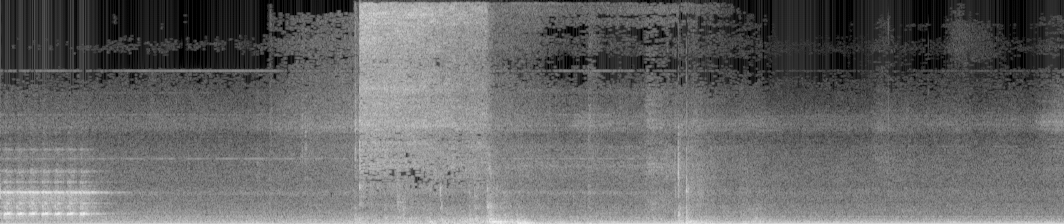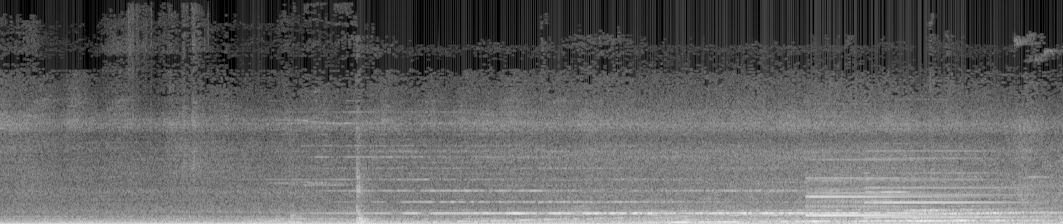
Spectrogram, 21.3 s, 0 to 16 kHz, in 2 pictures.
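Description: Inside a Siemens C651 metro car: a pulsing electronic chime right at the start, then a sharp hiss of air and a knock as the train readies to leave. In the second half, the GTO-VVVF inverter traction drive starts to whine, its tones climbing steadily in pitch as the train pulls away and accelerates.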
